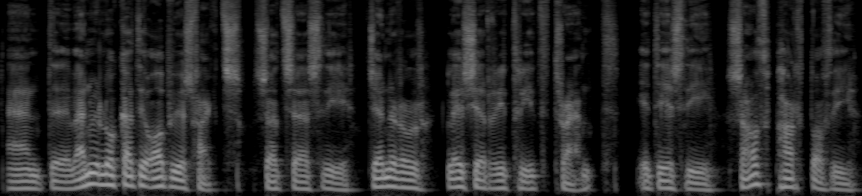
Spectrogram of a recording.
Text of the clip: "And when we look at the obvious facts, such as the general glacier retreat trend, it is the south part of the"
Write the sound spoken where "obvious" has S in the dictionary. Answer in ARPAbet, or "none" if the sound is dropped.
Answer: S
